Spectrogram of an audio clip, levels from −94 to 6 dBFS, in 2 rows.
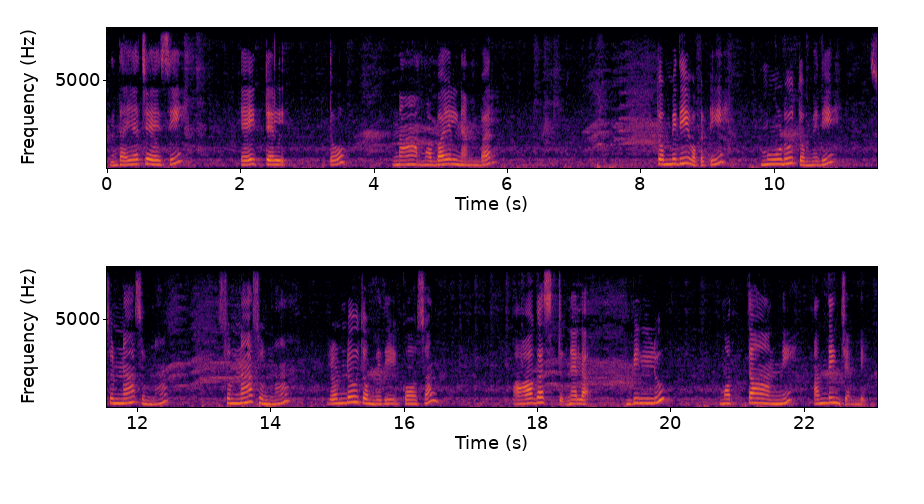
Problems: none marked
